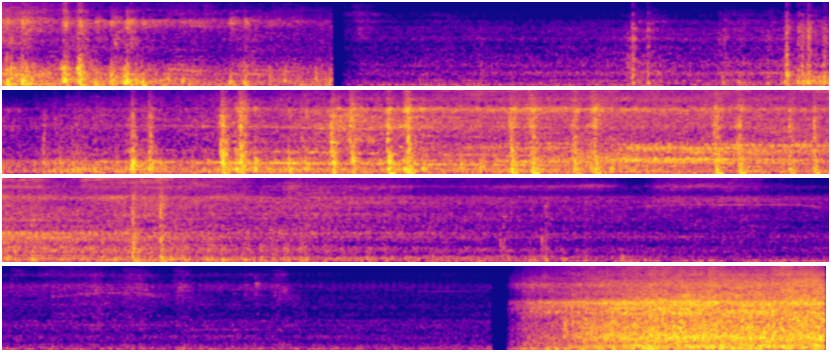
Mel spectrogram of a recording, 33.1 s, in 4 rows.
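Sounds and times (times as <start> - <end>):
train wheels clacking over rail joints: 0.0 - 2.7
train rumble: 0.0 - 24.4.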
